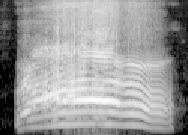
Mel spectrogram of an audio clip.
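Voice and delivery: loud monster roar; angry ogre roar. Acted. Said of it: "roared with anger".

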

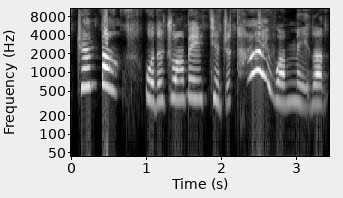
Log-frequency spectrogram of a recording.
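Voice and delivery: loud, jubilant exclamation; thrilled cheer over new gear; elated. A narrator's reading. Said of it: "小南瓜兴高采烈地又蹦又跳".

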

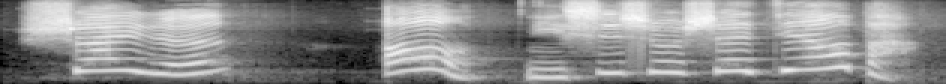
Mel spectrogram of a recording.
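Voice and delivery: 高而惊讶的小女孩声; 惊奇地追问; surprised little girl. Acted. (小妹妹惊讶地问)

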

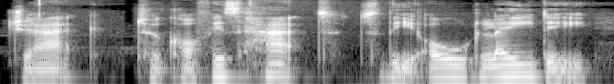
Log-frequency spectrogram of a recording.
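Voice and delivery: usual speaking voice

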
